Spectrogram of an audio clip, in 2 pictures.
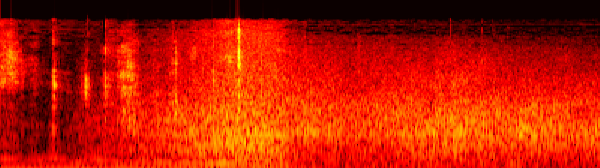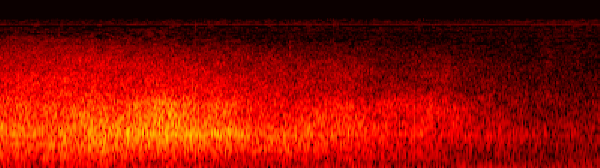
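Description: Street traffic: cars driving past, their tyre and engine noise swelling and ebbing as they go by, then dying away near the end.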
